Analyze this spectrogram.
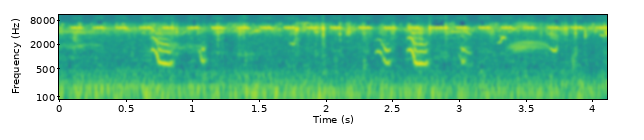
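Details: Iranian Teetar, a partridge, calling; a few rasping, hooked notes in two short clusters against a constant high-pitched whine and low background rumble.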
